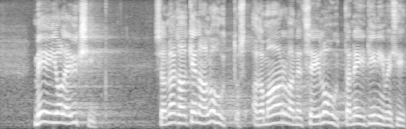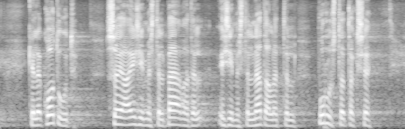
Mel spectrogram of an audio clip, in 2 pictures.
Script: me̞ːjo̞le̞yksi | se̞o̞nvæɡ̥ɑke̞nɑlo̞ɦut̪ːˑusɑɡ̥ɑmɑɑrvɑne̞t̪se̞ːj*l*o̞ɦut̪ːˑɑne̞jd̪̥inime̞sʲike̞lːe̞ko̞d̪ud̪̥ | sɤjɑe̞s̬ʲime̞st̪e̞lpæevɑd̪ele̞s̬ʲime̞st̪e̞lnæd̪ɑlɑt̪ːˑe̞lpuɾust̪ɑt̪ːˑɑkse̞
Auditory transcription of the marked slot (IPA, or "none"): l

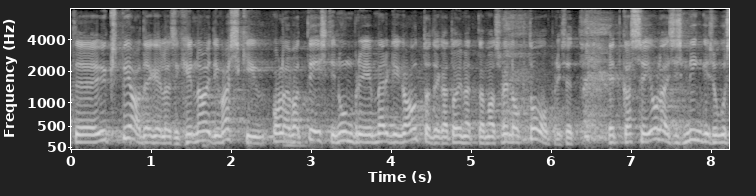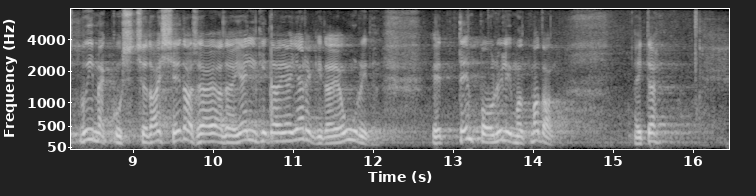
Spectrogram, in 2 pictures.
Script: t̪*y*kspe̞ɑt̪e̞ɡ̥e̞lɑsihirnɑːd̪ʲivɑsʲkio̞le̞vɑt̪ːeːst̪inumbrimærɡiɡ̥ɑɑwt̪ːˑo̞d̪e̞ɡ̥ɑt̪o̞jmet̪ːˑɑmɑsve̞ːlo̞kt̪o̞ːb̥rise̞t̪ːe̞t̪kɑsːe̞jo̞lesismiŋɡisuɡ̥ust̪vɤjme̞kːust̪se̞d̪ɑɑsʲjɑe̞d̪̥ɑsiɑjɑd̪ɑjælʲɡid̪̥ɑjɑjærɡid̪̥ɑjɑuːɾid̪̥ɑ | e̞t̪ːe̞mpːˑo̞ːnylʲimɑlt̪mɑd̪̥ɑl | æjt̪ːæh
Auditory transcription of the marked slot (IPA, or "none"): y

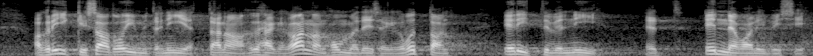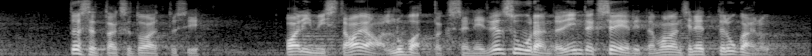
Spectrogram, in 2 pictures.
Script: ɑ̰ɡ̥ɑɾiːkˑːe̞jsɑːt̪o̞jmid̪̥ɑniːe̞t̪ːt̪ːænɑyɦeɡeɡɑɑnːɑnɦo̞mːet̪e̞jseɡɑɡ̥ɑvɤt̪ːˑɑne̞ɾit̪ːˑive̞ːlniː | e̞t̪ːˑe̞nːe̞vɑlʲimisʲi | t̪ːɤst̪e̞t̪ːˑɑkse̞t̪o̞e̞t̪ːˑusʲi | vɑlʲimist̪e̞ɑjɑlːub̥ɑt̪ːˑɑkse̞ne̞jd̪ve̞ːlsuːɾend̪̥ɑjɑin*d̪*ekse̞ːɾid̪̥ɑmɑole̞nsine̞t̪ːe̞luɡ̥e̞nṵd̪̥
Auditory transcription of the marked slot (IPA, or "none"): d̪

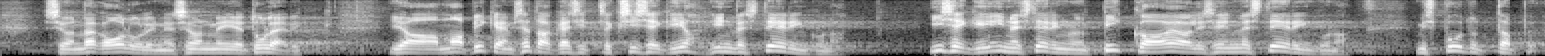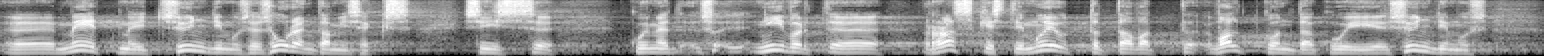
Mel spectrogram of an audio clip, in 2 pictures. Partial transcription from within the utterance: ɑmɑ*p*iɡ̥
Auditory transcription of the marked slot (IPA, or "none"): p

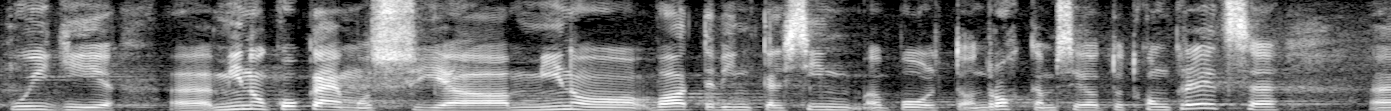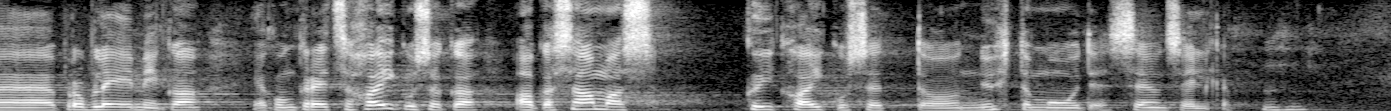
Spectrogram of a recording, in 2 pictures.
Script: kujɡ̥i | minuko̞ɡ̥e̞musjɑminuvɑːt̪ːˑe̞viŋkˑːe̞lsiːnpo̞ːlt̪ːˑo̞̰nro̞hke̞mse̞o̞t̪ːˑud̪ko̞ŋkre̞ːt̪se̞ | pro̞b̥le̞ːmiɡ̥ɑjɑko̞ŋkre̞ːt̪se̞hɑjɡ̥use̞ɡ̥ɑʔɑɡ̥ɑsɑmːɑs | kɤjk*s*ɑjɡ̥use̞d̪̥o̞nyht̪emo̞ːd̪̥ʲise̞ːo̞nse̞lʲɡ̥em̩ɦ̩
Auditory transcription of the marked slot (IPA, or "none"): h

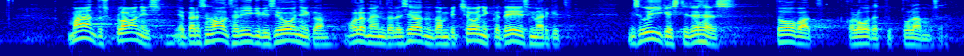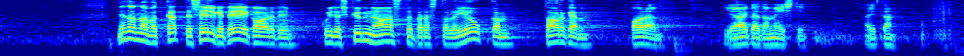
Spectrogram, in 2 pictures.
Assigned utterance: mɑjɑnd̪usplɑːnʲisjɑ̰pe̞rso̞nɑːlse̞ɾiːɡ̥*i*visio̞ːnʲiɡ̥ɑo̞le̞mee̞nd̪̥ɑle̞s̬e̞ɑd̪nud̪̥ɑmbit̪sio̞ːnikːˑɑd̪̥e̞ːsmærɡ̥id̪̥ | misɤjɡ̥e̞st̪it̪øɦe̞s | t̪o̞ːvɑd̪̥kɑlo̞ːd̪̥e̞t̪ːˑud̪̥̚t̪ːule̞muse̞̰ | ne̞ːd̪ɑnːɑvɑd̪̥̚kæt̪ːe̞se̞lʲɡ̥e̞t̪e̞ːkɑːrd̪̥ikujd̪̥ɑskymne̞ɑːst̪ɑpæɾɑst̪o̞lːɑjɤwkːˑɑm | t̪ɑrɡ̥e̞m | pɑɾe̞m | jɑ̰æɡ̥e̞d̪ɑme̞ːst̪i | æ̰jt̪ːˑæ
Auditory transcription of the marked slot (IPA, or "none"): i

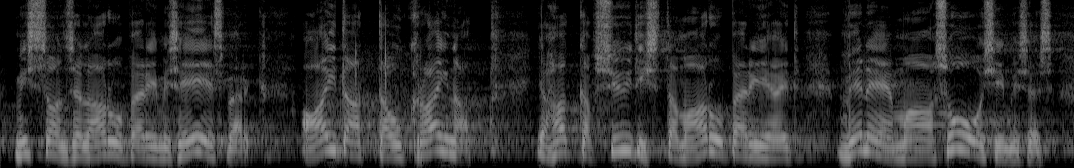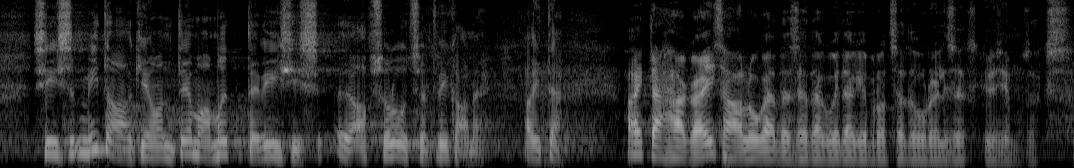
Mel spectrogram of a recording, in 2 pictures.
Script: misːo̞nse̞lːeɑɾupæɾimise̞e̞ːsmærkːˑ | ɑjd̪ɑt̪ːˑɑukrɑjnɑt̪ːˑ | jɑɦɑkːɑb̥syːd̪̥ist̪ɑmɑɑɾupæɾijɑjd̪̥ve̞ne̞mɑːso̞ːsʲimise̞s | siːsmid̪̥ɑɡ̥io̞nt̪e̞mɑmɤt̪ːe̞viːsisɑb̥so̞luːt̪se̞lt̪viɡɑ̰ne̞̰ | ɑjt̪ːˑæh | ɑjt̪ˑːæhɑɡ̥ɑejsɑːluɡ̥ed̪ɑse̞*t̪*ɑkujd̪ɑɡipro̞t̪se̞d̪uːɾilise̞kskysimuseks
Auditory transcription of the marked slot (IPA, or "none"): d̪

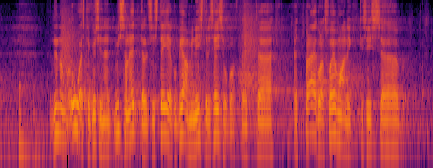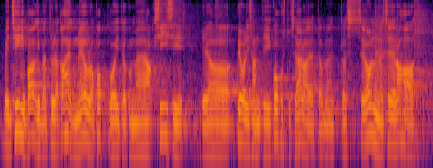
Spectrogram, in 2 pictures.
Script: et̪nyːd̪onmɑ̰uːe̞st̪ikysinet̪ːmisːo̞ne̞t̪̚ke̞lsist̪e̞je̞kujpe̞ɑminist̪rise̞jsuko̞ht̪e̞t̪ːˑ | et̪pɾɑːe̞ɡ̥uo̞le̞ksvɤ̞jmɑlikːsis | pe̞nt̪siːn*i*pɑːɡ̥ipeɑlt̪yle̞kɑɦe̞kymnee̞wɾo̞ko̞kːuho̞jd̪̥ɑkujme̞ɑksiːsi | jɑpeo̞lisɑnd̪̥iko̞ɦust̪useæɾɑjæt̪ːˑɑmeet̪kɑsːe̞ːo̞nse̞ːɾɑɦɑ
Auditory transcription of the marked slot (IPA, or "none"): i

